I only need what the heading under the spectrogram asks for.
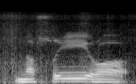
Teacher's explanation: صاد حروف مستعلیہ ہے، پر پڑھا جائے گا، یا مدہ بھی ہے، ایک الف کی مقدار کے برابر کھینچ کر بھی پڑھیں گے، اور یہاں پر بھی آیت مکمل ہوتی ہے، تو یہاں پر دو زبر کو بدل کر ایک زبر کے ساتھ وقف کریں گے، تو الف مدہ بنے گا، ایک الف کی مقدار کے برابر کھینچ کر وقف کریں گے، اور پر بھی پڑھا جائے گا۔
